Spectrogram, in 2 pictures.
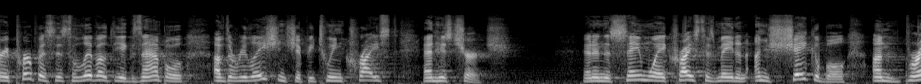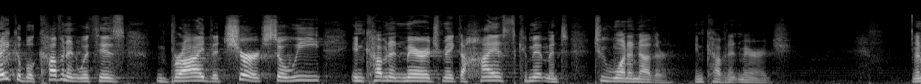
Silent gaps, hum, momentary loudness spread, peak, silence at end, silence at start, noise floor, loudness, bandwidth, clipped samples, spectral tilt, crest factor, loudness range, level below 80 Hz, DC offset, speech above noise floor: none; none; 15 LU; 0 dBFS; 0 s; 0 s; -58 dBFS; -19 LUFS; 10.5 kHz; under 0.1%; -4 dB/octave; 20 dB; 6 LU; -56 dBFS; under 0.1%; 38 dB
